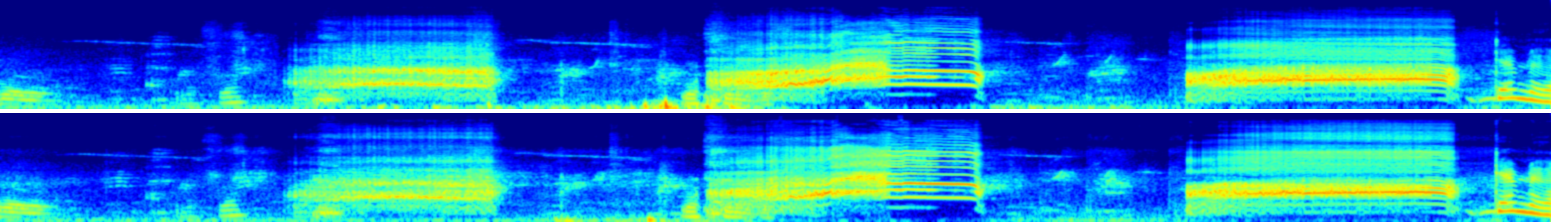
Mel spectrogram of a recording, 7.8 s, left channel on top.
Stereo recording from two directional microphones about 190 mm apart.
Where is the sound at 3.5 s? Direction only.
5° left (ahead or behind).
